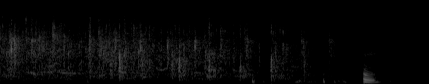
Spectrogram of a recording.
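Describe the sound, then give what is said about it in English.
An audience breaks into dense, steady applause for volunteers at a morning gathering, many hands clapping at once in a loud wash that thins out toward the end, with a brief voice rising near the close. “Give us a hand clap for my volunteers this morning.”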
